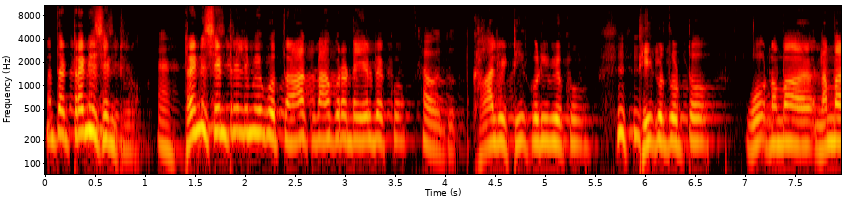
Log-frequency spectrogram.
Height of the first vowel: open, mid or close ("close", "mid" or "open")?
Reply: open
